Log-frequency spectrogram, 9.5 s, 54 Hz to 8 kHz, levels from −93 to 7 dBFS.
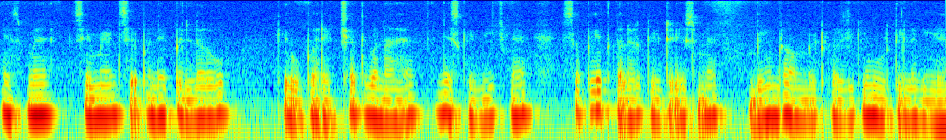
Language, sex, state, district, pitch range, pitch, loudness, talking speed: Hindi, male, Uttar Pradesh, Jyotiba Phule Nagar, 115-130 Hz, 125 Hz, -15 LUFS, 170 wpm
